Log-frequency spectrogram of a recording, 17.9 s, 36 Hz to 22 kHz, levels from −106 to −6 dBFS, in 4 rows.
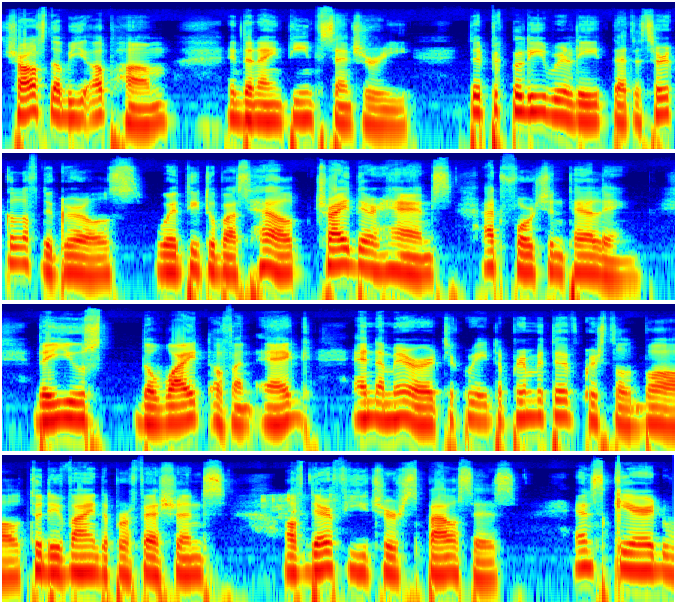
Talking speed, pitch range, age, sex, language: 165 wpm, 120-145 Hz, 20-39, male, Filipino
